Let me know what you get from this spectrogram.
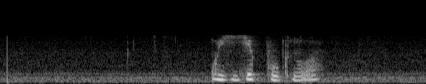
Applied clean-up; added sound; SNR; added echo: none; none; none; none.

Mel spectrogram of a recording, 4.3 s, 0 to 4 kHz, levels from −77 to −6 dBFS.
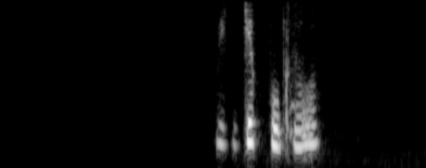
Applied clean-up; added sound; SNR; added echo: neural mask model DeepFilterNet 3.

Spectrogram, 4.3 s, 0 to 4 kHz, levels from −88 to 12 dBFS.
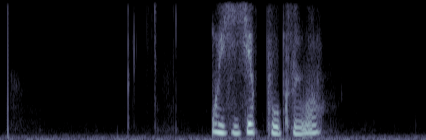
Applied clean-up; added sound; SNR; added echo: neural diffusion model UNIVERSE++.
